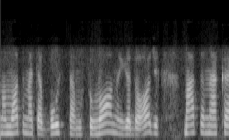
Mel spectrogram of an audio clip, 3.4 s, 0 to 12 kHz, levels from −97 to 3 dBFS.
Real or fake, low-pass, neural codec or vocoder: real; 7.2 kHz; none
